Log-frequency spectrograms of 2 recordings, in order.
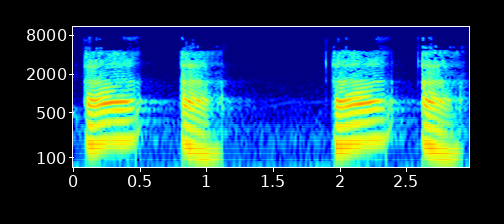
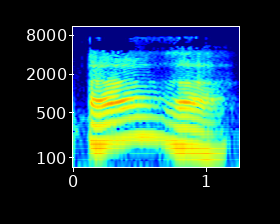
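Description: First: ا، ا with two sharp, hard glottal stops; both hamzas full and hard. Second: ا، ا with the second hamza eased halfway toward alif; softened second hamza. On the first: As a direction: hit each hamza sharp and tense, no softening. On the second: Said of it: "یعنی اینطوری بگیم". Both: Shown as a demonstration.

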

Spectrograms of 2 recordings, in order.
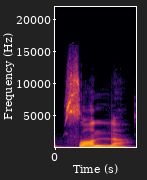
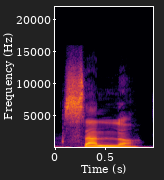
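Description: First: سلا with a thick emphatic ص and a dark back a; سلا با صاد درشت; heavy ṣad. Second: سلا with an ordinary thin s and light a; سلا با سین معمولی; plain sin. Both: Shown as a demonstration.

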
